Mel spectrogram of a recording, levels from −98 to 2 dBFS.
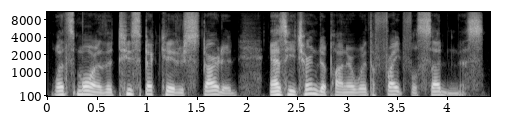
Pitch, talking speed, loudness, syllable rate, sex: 130 Hz, 205 wpm, -18 LUFS, 5.7 syllables/s, male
